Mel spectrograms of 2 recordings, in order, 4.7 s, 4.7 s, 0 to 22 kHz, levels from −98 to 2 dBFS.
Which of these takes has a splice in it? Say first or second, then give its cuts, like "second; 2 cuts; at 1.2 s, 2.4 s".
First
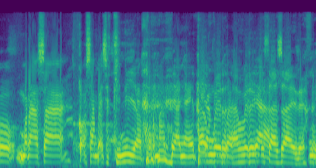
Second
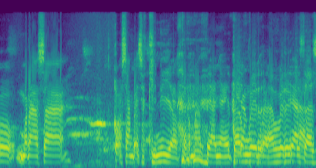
first; 1 cut; at 1.1 s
